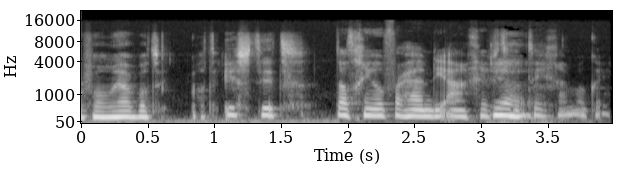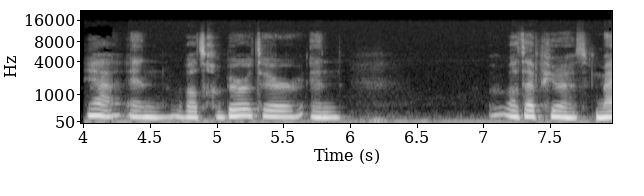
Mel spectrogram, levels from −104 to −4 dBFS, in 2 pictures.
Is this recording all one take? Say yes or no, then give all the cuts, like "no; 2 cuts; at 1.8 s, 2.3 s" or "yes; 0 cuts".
yes; 0 cuts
